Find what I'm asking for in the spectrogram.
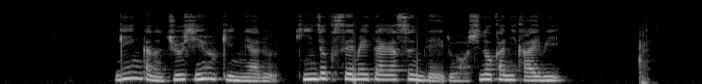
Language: Japanese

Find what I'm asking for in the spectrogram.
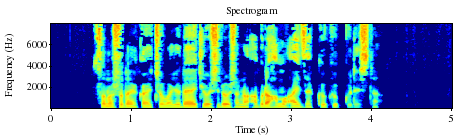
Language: Japanese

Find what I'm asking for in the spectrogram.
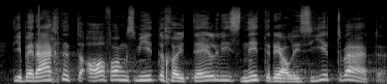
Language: Swiss German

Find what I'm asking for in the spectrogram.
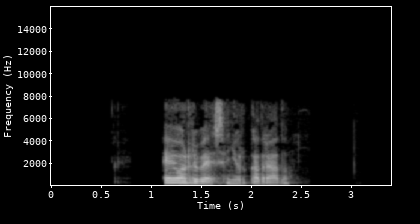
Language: Galician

